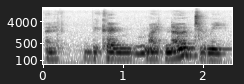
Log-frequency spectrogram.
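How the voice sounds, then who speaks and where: This panel guest, a man from Zambia in his sixties, has a fairly low, slightly mellow voice with vocal fry and an unhurried delivery. His explanations ramble conversationally, with frequent repeated words. Behind him hangs a patterned tapestry; the audio is distant and roomy, carrying a faint hiss.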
